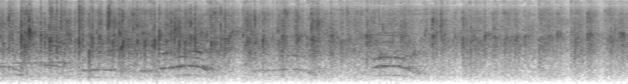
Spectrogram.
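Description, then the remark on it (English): An audience claps steadily for several seconds during a church sermon, a dense rattling wash of hands, while voices call out and exclaim above the applause. “Oh, you ought to clap your hands.”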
